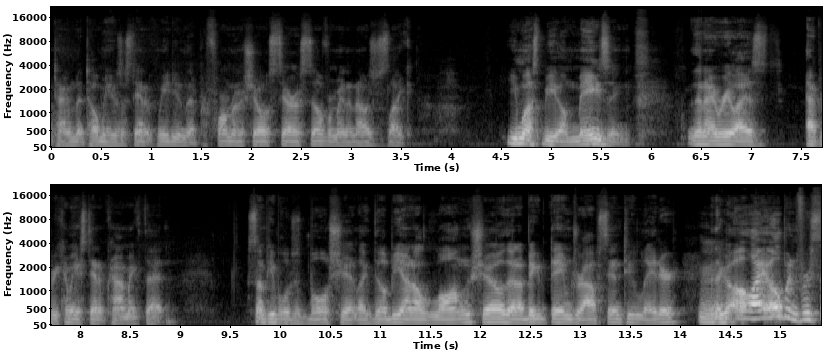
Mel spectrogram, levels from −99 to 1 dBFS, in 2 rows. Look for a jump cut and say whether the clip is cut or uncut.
uncut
